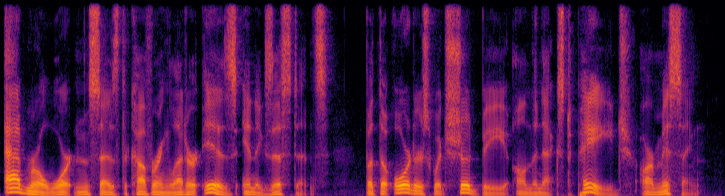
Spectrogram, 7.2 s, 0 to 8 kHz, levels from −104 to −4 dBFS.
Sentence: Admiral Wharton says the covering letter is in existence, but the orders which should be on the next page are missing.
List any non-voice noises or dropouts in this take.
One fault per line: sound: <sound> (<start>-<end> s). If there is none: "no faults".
no faults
